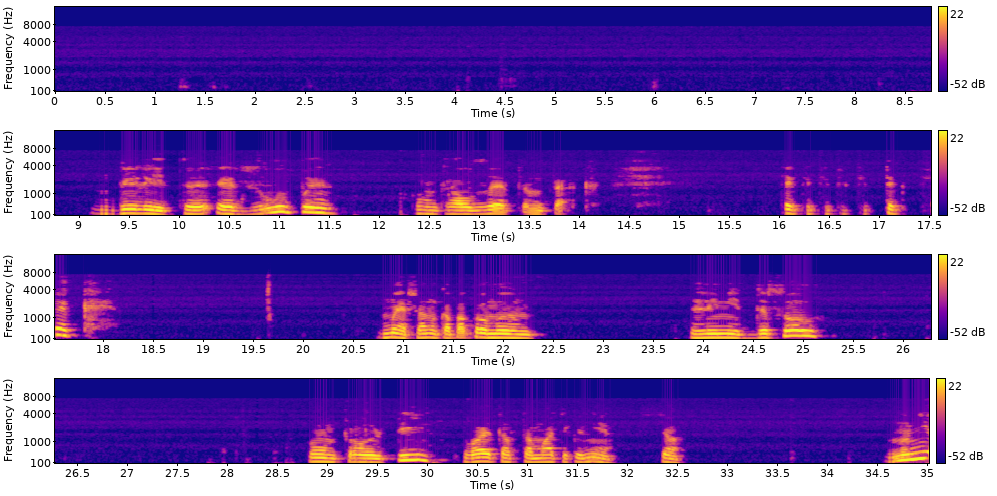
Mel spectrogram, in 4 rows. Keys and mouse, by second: 4.3-11.1 drag, 12.6 ctrl+z, 19.8-24.1 drag, 25.8 click, 29.5 ctrl+p, 32.5-33.7 middle drag.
